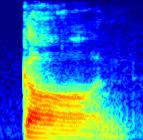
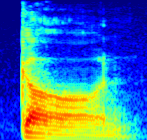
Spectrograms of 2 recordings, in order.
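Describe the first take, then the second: First: The syllable is said with a low tone. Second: The syllable is said with a low tone.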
